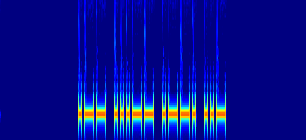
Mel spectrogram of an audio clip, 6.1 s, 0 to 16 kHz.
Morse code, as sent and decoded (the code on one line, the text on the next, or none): .-- ...-- .--. ..-
W3PU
